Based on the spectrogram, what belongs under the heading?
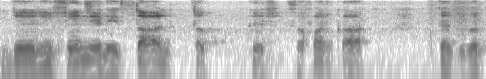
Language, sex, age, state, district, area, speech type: Urdu, male, 60+, Delhi, Central Delhi, urban, spontaneous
